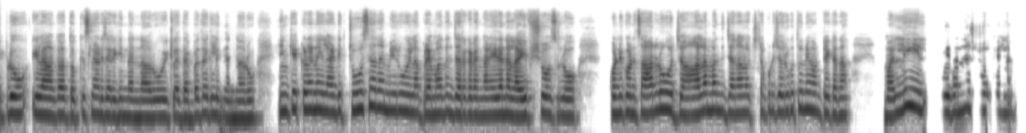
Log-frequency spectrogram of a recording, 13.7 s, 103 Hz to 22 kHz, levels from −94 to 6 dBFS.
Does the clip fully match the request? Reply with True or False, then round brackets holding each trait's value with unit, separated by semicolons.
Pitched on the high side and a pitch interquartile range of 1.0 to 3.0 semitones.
True (230 Hz; 2.7 semitones)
